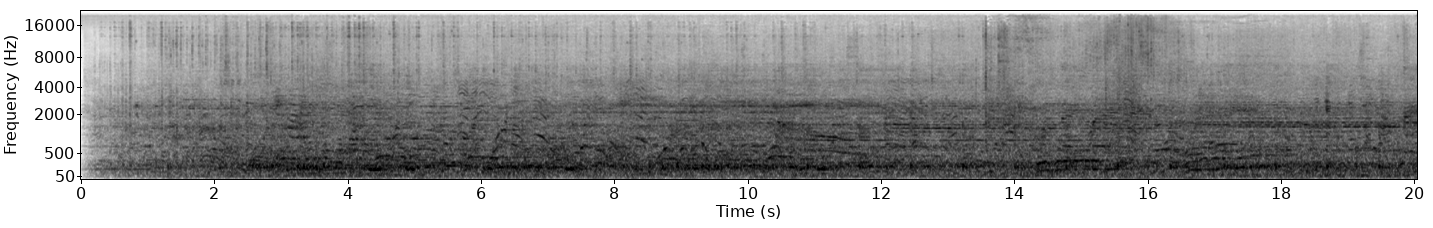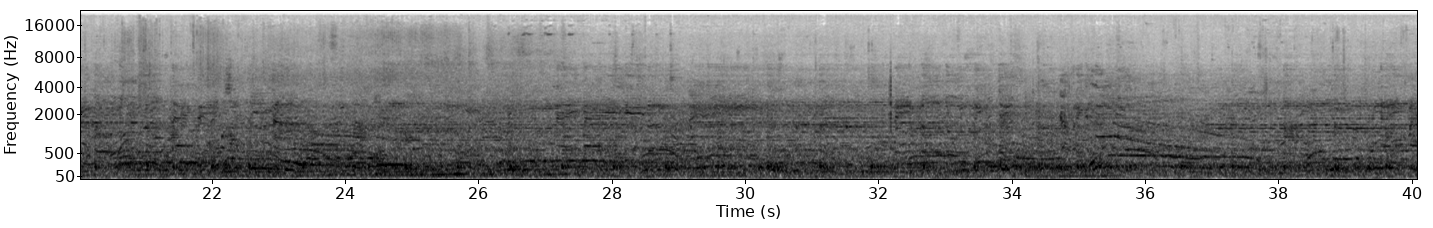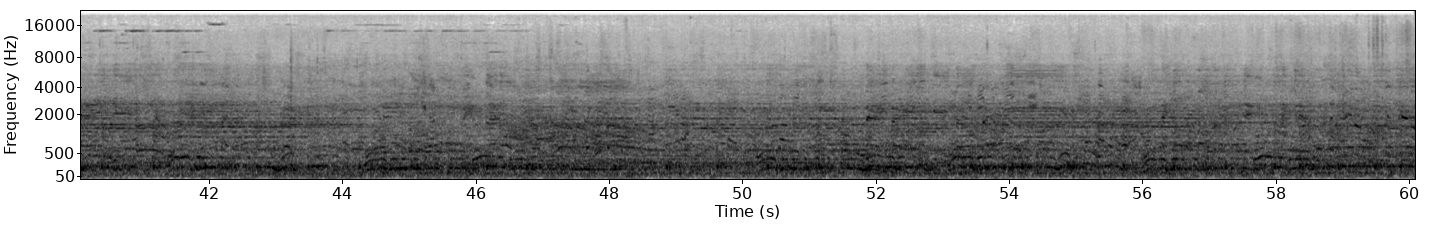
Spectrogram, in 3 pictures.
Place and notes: Calçadão de Londrina: Vendedora informal: hippie - Vendedora informal: hippie / informal salesman: hippie
Panorama sonoro: um pequeno aparelho de som instalado em uma barraquinha de uma vendedora informal (hippie) no meio do Calçadão em um sábado à tarde. Ele emitia músicas do estilo rock’n roll brasileiro típico da década de 1970. Sobrepunham-se a elas músicas evangélica e pregação religiosa proveniente da ação de evangelizadores localizados em outra quadra do Calçadão.
Sound panorama: a small stereo set up in a stall of an informal salesperson (hippie) in the middle of the Boardwalk on a Saturday afternoon. He emitted songs of the typical Brazilian rock'n roll style of the 1970s. They were overlaid with gospel songs and religious preaching from the action of evangelizers located in another block of the Boardwalk.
